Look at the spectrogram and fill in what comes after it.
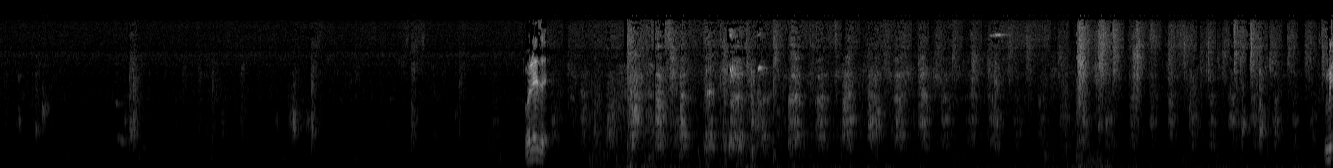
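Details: German Shorthaired Pointers, female, reacting to seeing a cat. Near silence with faint scattered noises for about eight seconds, then a sudden outburst of rapid, excited barks and yelps that keeps going densely until the end, with voices mixed in.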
